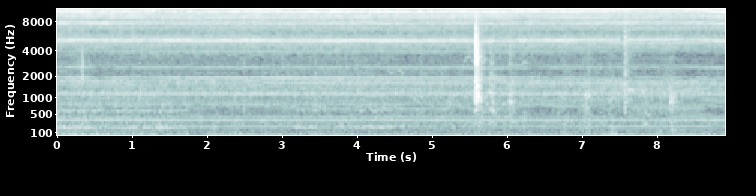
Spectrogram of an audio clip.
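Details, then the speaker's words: 2004 Country Coach HWH slide opening after lubricating bearings and Scotchgard: steady, even motor hum with a couple of light clicks, travels smoothly without grinding or binding; nice and smooth. "oh nice and smooth like it like it"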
